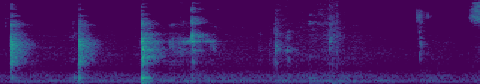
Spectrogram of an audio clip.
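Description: A kitchen knife clinking and knocking against a plate and dishes while cake is cut and served. There are a few sharp clinks, the loudest a little over a second in, followed by fainter taps.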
